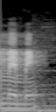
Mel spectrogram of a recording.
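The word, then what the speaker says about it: meme: Facebook खोला इसके मेमे, Insta खोला इसके मेमे, ट्विटर खोला इसके मेमे, रूम का दरवाजा खोला यही बकरी मेमे करके अंदर घुस गई। अबे मेमे नहीं, मीम होता है वो।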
